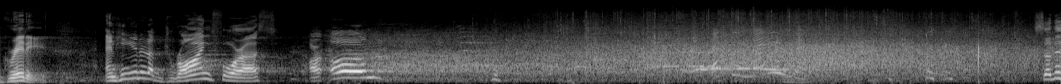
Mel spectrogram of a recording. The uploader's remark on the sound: Recorded in front of a live audience at the National Constitution Center in Philadelphia.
